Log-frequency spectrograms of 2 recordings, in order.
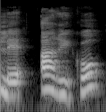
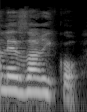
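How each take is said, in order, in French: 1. Le « s » n'est pas lié à la voyelle. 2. Le « s » est lié à la voyelle. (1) "Pas de liaison" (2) "et non pas"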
